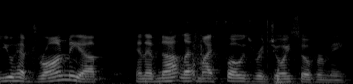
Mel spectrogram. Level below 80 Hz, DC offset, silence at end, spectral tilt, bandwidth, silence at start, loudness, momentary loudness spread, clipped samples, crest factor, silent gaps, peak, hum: -72 dBFS; under 0.1%; 0.05 s; -5 dB/octave; 15 kHz; 0 s; -42 LUFS; 8 LU; under 0.1%; 18 dB; none; -26 dBFS; none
